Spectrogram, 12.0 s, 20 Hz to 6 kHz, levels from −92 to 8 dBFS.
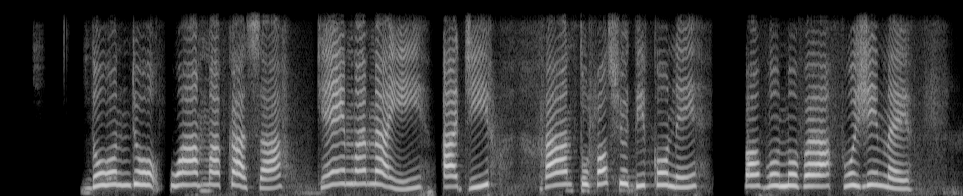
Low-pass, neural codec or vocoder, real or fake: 5.4 kHz; codec, 16 kHz, 0.5 kbps, X-Codec, HuBERT features, trained on LibriSpeech; fake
